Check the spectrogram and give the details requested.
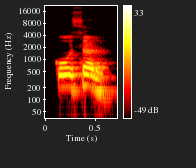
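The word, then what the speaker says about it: कोशल: कौशला, कौशला नहीं, कौशल, हिंदी में कौशल होगा लेकिन इंग्लिश में कौशला आ जाएगा क्योंकि ए है, लेकिन ये ए साइलेंट है, तो कौशल।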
